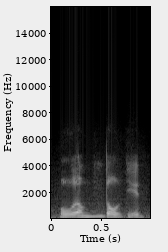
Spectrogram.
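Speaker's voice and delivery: ordinary delivery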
